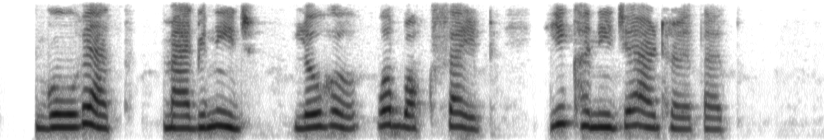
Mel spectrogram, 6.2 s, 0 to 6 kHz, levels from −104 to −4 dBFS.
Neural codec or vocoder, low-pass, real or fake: codec, 16 kHz in and 24 kHz out, 2.2 kbps, FireRedTTS-2 codec; 5.4 kHz; fake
